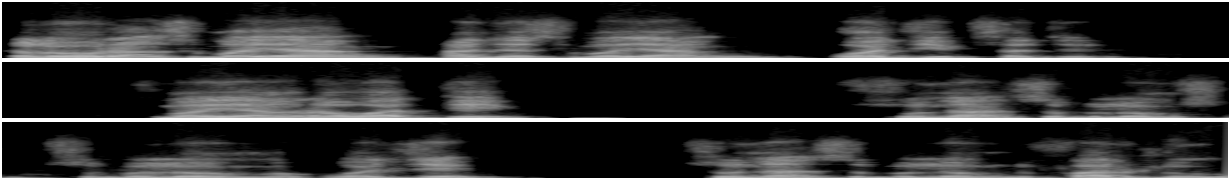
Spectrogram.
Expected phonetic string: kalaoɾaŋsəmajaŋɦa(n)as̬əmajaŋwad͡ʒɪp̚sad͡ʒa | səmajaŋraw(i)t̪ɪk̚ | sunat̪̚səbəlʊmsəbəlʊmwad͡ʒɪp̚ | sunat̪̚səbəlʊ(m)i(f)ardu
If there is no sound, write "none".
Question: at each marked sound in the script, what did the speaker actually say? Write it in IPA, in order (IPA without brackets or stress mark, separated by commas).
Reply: ɲ, a, m, f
